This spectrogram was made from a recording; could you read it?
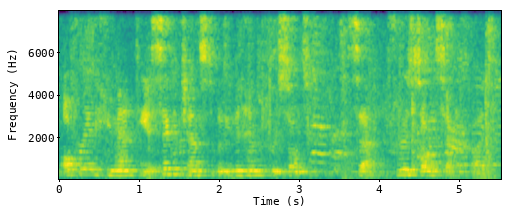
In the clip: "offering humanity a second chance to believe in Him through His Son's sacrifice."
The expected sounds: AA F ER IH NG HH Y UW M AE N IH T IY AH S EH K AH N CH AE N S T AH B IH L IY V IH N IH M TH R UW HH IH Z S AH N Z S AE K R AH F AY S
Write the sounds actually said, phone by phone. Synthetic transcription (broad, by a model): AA F ER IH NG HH Y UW M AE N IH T IY AH S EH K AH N CH AE N S T AH B IH L IY V IH N IH M F R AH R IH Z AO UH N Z S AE K R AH F AY S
